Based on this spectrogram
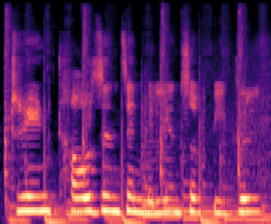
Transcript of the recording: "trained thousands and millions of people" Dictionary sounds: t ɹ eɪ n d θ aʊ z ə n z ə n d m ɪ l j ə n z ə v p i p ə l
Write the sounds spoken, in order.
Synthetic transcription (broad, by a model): t ɹ eɪ n d t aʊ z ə n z ə n d m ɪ l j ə n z ə v p i p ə l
